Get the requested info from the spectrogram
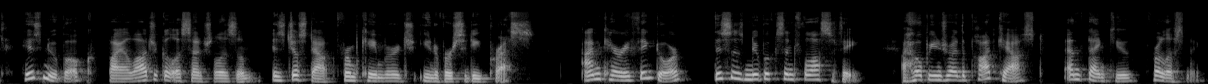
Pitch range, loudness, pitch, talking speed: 145-230 Hz, -25 LUFS, 190 Hz, 160 wpm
